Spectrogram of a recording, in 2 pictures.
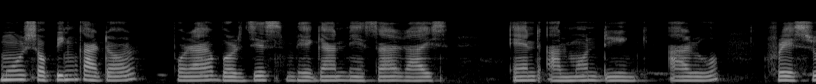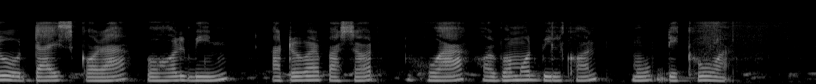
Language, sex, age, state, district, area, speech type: Assamese, female, 18-30, Assam, Dibrugarh, urban, read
